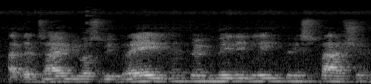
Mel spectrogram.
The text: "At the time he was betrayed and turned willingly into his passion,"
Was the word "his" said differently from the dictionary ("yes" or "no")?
yes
